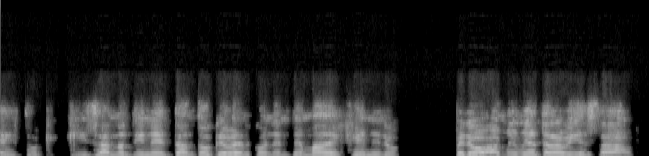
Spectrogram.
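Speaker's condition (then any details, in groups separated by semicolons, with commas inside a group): Cerebral palsy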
